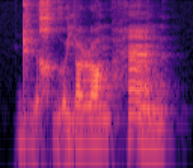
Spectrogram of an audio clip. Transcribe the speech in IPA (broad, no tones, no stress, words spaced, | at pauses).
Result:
ɖʱḭχɡo̰jɒɭɒn hæ̃n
